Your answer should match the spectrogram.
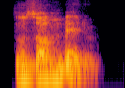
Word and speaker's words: Thuso Mbedu: Thuso Mbedu.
